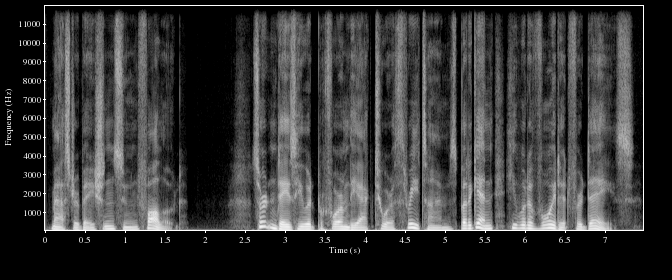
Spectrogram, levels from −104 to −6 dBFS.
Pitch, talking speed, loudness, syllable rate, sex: 130 Hz, 175 wpm, -19 LUFS, 5.1 syllables/s, male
